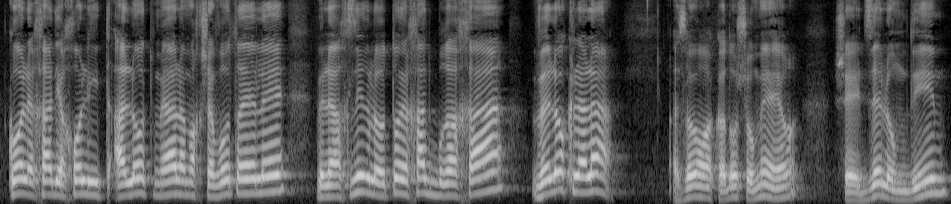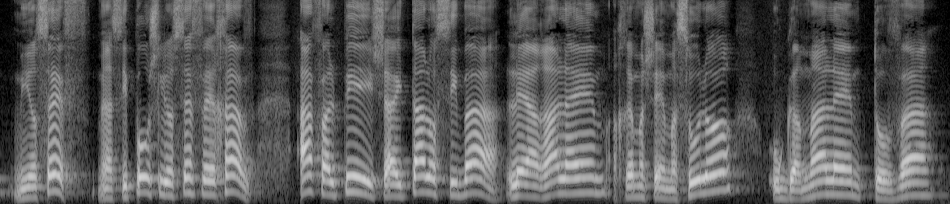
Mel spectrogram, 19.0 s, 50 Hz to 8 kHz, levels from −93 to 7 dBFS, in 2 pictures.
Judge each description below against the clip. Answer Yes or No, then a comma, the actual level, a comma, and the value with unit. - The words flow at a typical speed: Yes, average, 130 wpm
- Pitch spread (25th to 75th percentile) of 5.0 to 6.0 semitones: No, average, 4.2 semitones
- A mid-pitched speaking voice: No, high, 205 Hz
